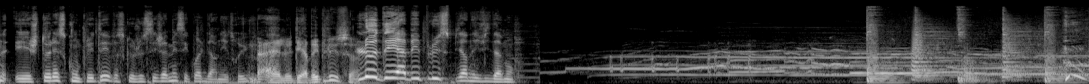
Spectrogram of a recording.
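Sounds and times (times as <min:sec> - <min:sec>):
speech: 0:00.0 - 0:05.4
dogs howling at a gate: 0:05.4 - 0:10.8.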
